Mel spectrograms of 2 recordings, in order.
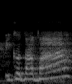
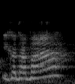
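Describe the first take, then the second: First: Said in the usual way. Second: Asks ikut apa with a raised pitch to push the crowd; louder prompt. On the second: Shown as a demonstration. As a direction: repeat ikut apa higher, urging them to answer. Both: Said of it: "Ya jawab dong".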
